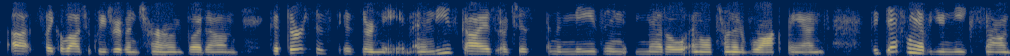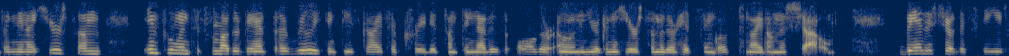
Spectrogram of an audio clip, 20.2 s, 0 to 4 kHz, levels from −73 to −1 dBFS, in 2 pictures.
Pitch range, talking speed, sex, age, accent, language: 165-195 Hz, 210 wpm, female, 30-49, American, English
